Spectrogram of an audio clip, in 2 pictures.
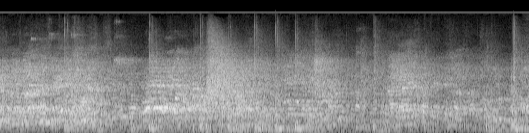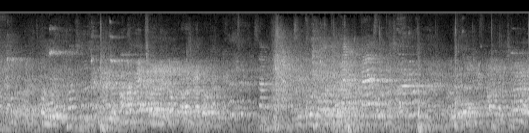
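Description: Children shout and chatter throughout a large echoing hall.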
